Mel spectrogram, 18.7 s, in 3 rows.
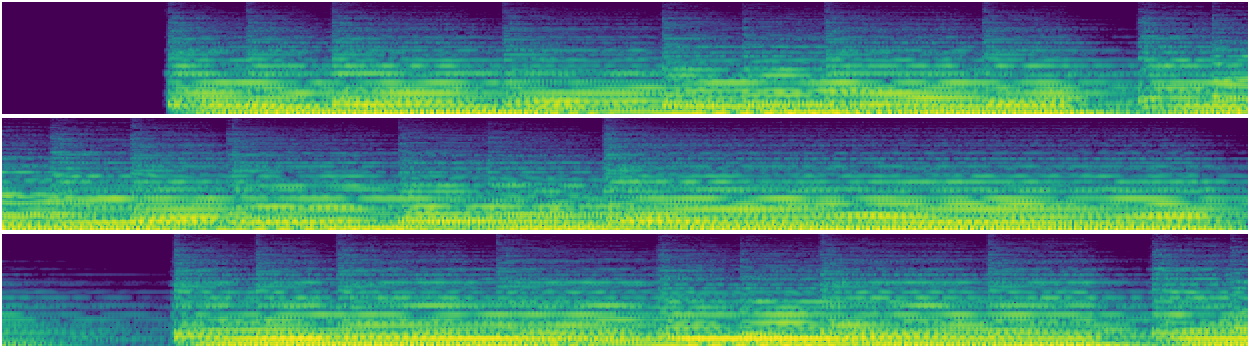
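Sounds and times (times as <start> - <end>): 
piano: 0.8 - 18.6.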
